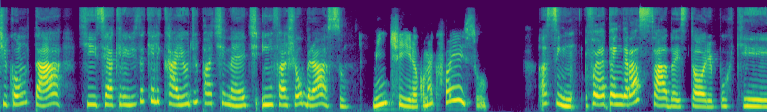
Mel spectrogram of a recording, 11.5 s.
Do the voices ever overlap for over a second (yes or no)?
no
